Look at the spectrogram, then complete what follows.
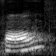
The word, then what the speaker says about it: Phuong: if you see the word people usually say Fong so I would say you would spell it like typhoon like typhoon typhoon yeah okay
